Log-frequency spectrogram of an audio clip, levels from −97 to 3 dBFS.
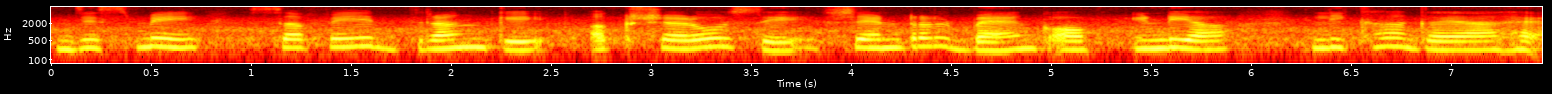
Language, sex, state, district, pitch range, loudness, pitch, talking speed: Hindi, female, Chhattisgarh, Raipur, 230-275 Hz, -17 LUFS, 260 Hz, 105 wpm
